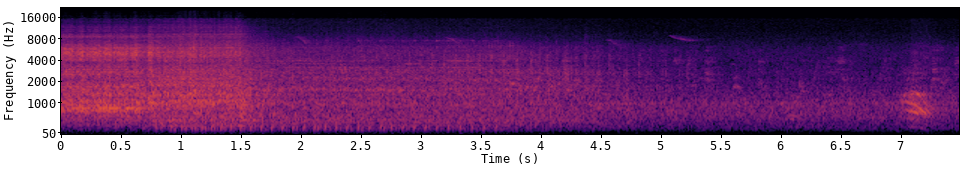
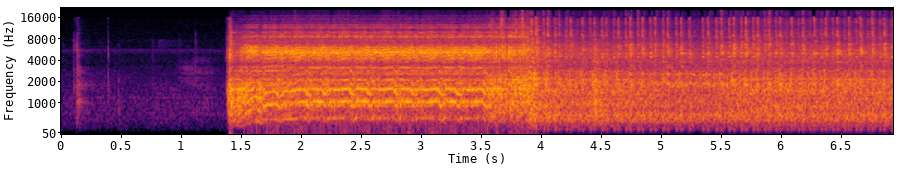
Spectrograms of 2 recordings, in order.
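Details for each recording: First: Scag Tiger Cat II zero-turn, Kawasaki FX691V twin, after repairs, while driving: loud running suddenly drops to a faint sputtering pulse that fades out as the engine stalls; owner thinks it ran out of gas. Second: Scag Tiger Cat II zero-turn mower, Kawasaki FX691V twin, first start after bent pushrods, broken rocker holder on cylinder 2 and valve adjustment, choked, weak battery: catches right away, fast even beat then settles steady; sounds much better.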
